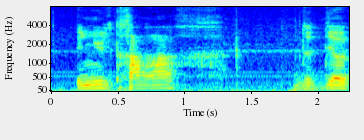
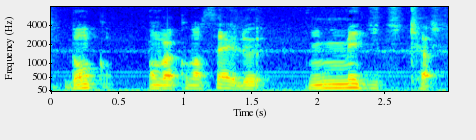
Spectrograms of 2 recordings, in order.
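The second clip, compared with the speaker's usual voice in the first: ordinary talk, nothing marked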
